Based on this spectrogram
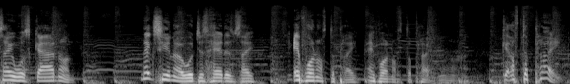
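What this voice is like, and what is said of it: Usual voice. Nothing is said of it.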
